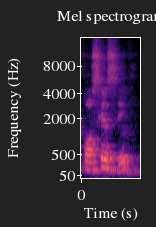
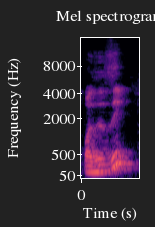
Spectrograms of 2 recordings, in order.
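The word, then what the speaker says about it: possessive: 2 নম্বর হচ্ছে পজেসিভ, উচ্চারণটা কি করবি, পজেসিভ, নট পসেসিভ, ইটস আ পজেসিভ।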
